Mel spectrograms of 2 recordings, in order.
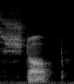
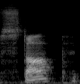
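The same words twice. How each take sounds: First: It begins with an sh-t sound. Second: It begins with a plain s-t sound. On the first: "it's no longer st, it's sht" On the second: "instead of stop"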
